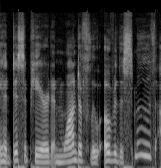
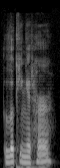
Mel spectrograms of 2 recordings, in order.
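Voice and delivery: usual speaking voice

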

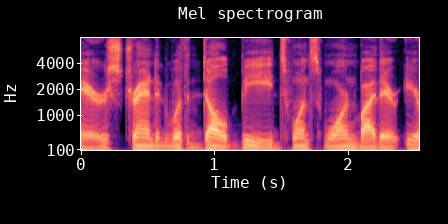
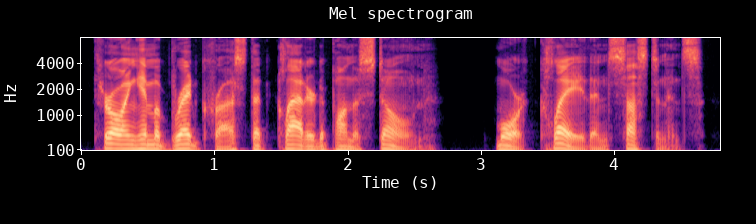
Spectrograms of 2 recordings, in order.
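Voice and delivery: ordinary delivery

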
